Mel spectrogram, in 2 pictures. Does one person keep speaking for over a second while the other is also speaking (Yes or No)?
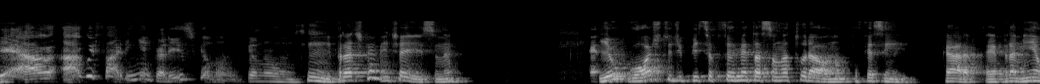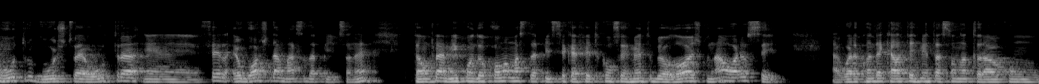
No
